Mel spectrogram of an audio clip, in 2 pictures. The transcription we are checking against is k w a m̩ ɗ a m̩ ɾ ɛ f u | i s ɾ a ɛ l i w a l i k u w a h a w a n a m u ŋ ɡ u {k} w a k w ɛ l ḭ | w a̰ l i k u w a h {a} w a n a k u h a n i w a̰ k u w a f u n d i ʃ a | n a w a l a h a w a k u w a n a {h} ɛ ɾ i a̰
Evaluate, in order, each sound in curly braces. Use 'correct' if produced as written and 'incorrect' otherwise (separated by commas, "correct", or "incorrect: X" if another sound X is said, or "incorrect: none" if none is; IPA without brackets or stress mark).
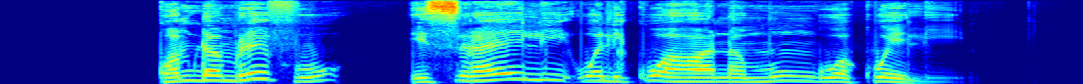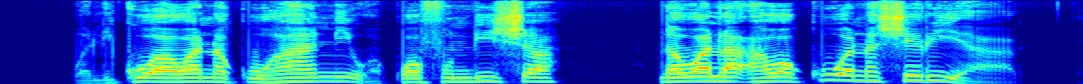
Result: incorrect: none, correct, incorrect: ʃ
